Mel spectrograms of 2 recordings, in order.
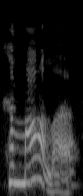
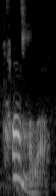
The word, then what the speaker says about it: Kamala: even for our critics it's not kamala it's kamala actually and mike wolf just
